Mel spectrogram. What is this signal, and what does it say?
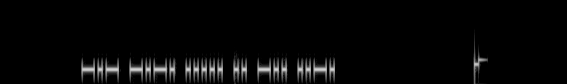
Morse code, heard as a keyed tone, about 32 wpm, 700 Hz. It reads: KC5IDF
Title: USA Call Signs - 3x Character Spacing - 30wpm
